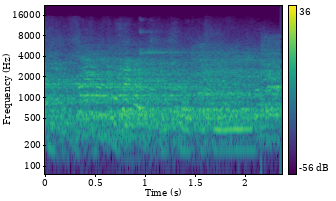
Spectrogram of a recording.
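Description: Indistinct voices of several people talking, echoing in a large sports hall.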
